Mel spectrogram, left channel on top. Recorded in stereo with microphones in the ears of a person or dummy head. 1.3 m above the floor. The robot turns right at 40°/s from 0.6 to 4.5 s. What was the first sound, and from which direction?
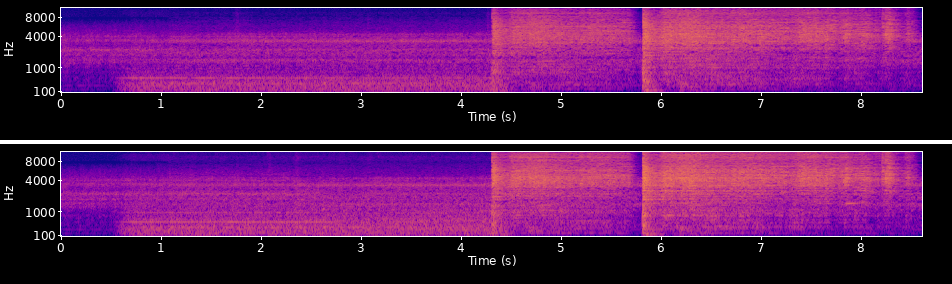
Breaking glass, 70° right (ahead or behind).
